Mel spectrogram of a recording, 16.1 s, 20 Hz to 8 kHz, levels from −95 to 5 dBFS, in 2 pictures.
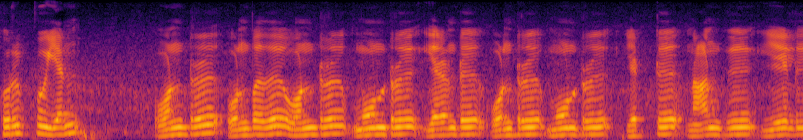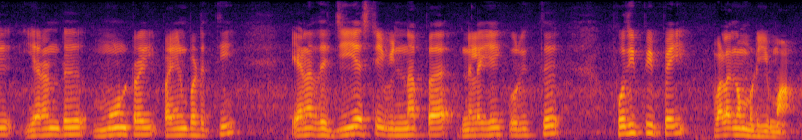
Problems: none marked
